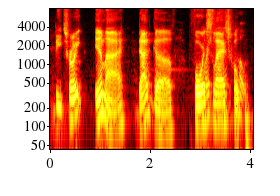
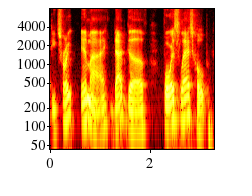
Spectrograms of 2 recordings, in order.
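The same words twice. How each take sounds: First: It is said more slowly and deliberately. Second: It is said at normal conversational speed.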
